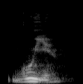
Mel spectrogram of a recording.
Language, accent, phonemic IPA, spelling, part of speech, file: French, France, /ɡuj/, gouille, noun, LL-Q150 (fra)-gouille.wav
- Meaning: 1. puddle, pond 2. sea, ocean 3. low-quality alcohol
